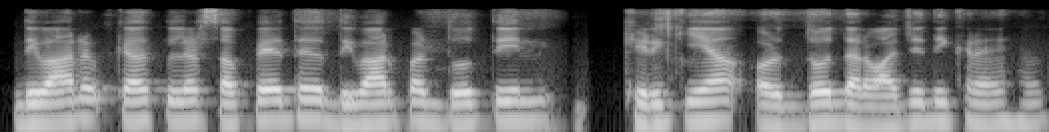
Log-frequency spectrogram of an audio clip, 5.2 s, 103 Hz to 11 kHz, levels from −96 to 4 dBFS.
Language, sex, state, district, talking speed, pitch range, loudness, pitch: Hindi, male, Jharkhand, Palamu, 170 wpm, 140-155 Hz, -16 LUFS, 145 Hz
